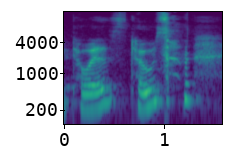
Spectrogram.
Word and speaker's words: Toews: And I know that this author, Miriam Toews, I think is how you, Toews is how you say her name.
